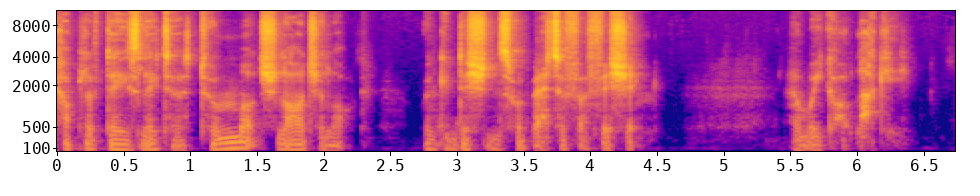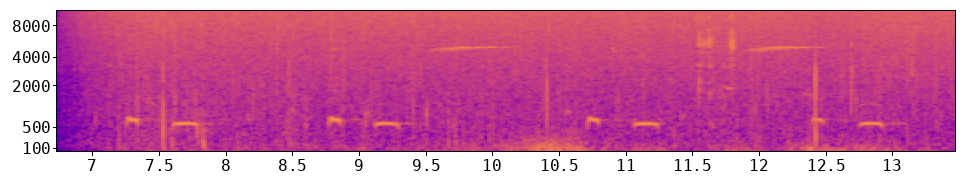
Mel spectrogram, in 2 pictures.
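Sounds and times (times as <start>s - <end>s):
speech: 0.0s - 4.5s, 5.5s - 6.4s
cuckoo calling: 7.2s - 13.4s.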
